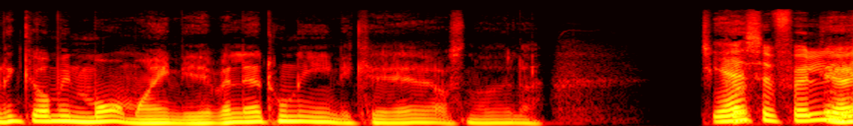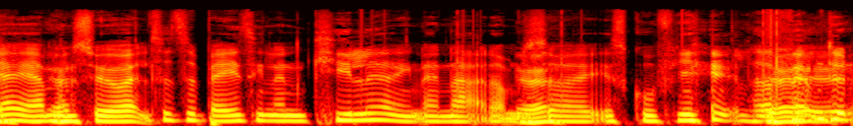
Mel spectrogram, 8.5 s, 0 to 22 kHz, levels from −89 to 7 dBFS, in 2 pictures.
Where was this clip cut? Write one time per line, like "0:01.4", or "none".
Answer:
none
